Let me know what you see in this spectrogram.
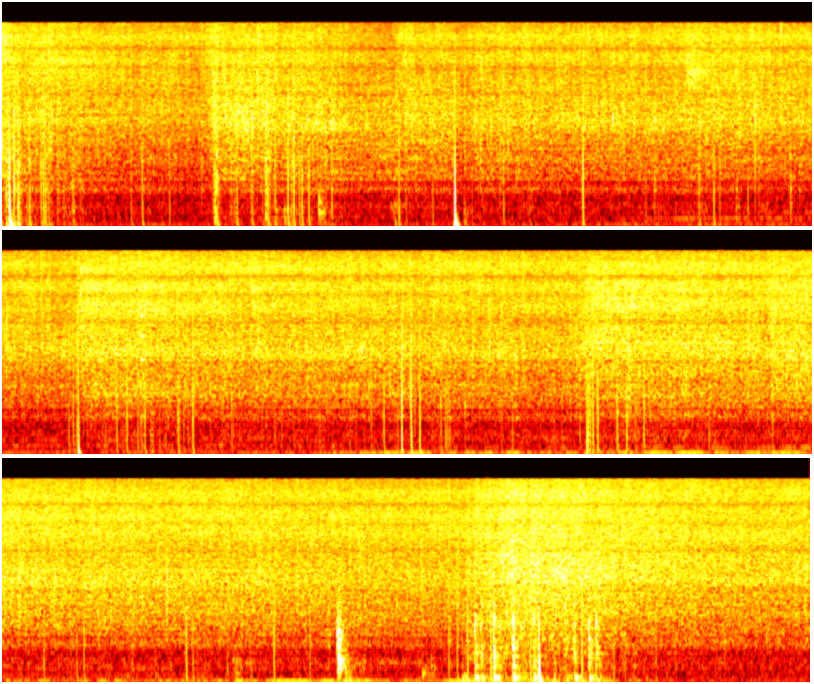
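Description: Chicken breast pieces and onion slices sizzling steadily as they fry in hot oil in a pan, stirred with a wooden spoon, with a few sharp knocks now and then.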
